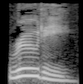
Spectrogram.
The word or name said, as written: rooti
